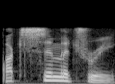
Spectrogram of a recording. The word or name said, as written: oximetry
